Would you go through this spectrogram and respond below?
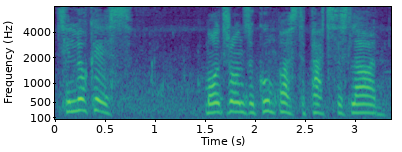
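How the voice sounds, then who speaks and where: A woman's voice: a little high, takes it slowly, slight background noise. Playful village woman. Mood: teasing. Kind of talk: dramatic game cutscene acting. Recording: faint outdoor ambience.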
